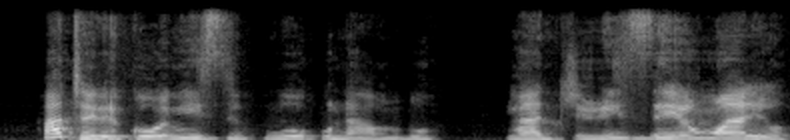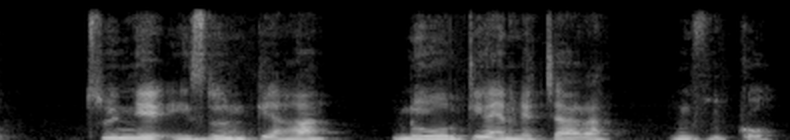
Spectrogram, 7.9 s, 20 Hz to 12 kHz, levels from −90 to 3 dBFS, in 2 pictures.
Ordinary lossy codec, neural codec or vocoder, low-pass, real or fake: none; codec, 24 kHz, 1.5 kbps, HILCodec; 10.8 kHz; fake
